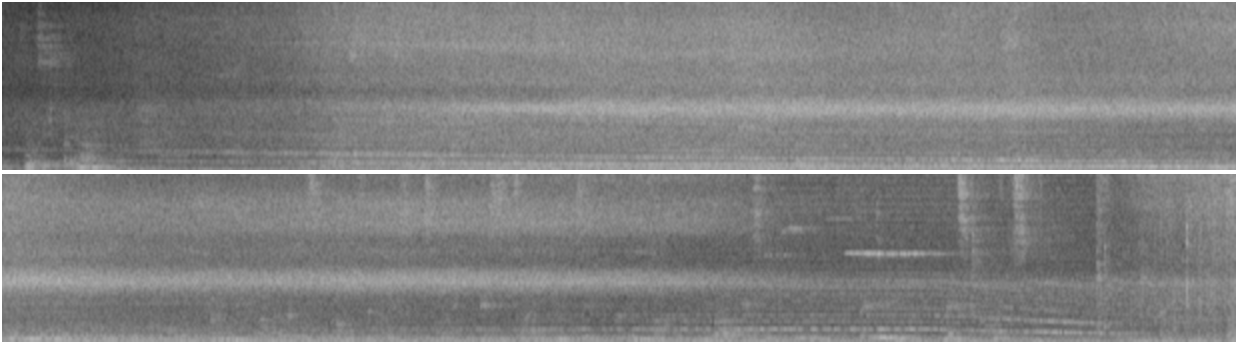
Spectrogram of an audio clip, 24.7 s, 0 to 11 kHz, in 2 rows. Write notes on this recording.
Saturday morning, almost no one on the platform, only trains, announcements and pigeons, iPhone 11 Sennheiser Ambeo Smart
